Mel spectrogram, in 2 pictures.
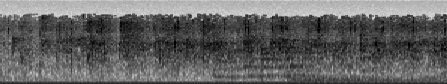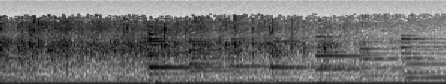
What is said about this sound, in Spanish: Aplaude fuerte ahora.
